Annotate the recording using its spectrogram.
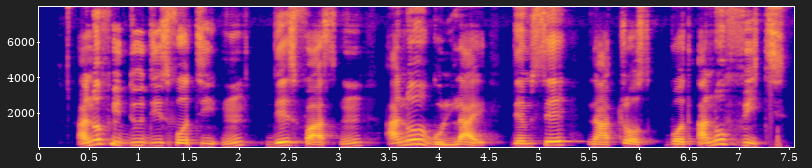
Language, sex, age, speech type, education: Nigerian Pidgin, male, 15-29, spontaneous, tertiary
